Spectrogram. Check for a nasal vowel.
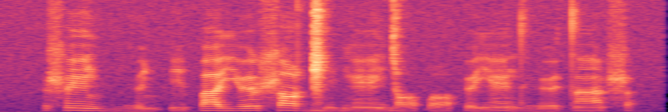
present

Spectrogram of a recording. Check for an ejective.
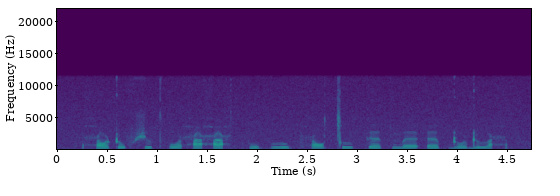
present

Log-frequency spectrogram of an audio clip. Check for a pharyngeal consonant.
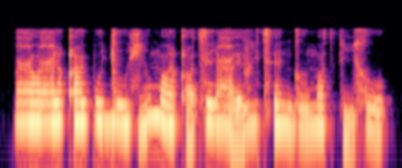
present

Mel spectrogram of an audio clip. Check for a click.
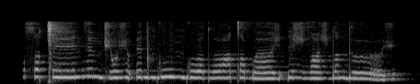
present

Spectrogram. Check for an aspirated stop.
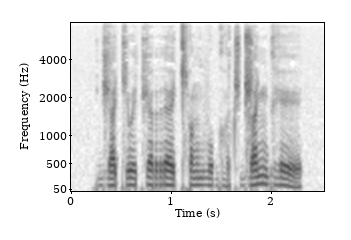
present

